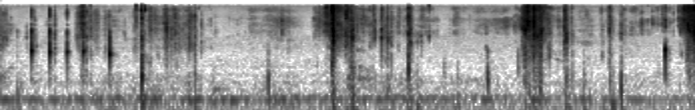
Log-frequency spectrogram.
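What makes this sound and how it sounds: Two small lumps of soft pink fluffy slime (polymer putty), solid and pliable, are held one in each hand just in front of a Blue Yeti microphone while fingertips with short nails squeeze, pull and fold them. The result is a run of sticky, bright crackling pops and short tearing crunches over a quiet, steady low hum.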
